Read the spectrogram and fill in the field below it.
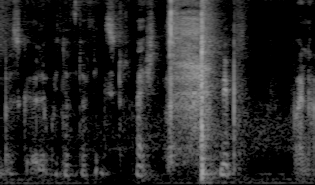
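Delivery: confiding whisper to viewers; whispered aside. Real, not acted. To viewers, about her favourite book: hushed whisper. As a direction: drop to a secret whisper of devotion.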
